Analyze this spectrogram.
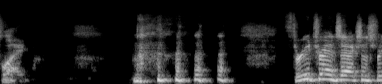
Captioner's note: laughs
